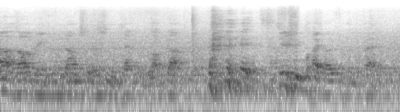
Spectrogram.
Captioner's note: laughter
